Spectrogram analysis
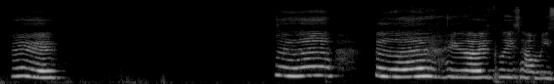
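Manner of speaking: high, loud whiny cry for help; drawn-out wail easing into pleading; wailing plea. Pretend. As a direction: beg the listeners with a put-on sob. Mock plea to viewers for help.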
